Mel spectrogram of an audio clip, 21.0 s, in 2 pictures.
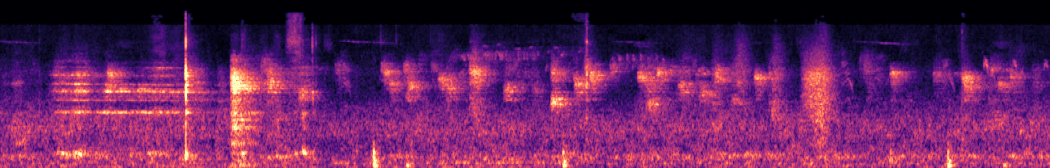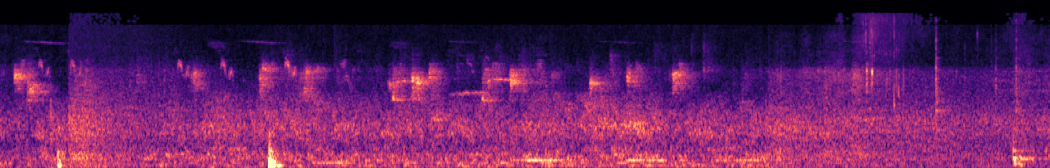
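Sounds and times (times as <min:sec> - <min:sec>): faint birds chirping: 0:00.0 - 0:21.0.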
